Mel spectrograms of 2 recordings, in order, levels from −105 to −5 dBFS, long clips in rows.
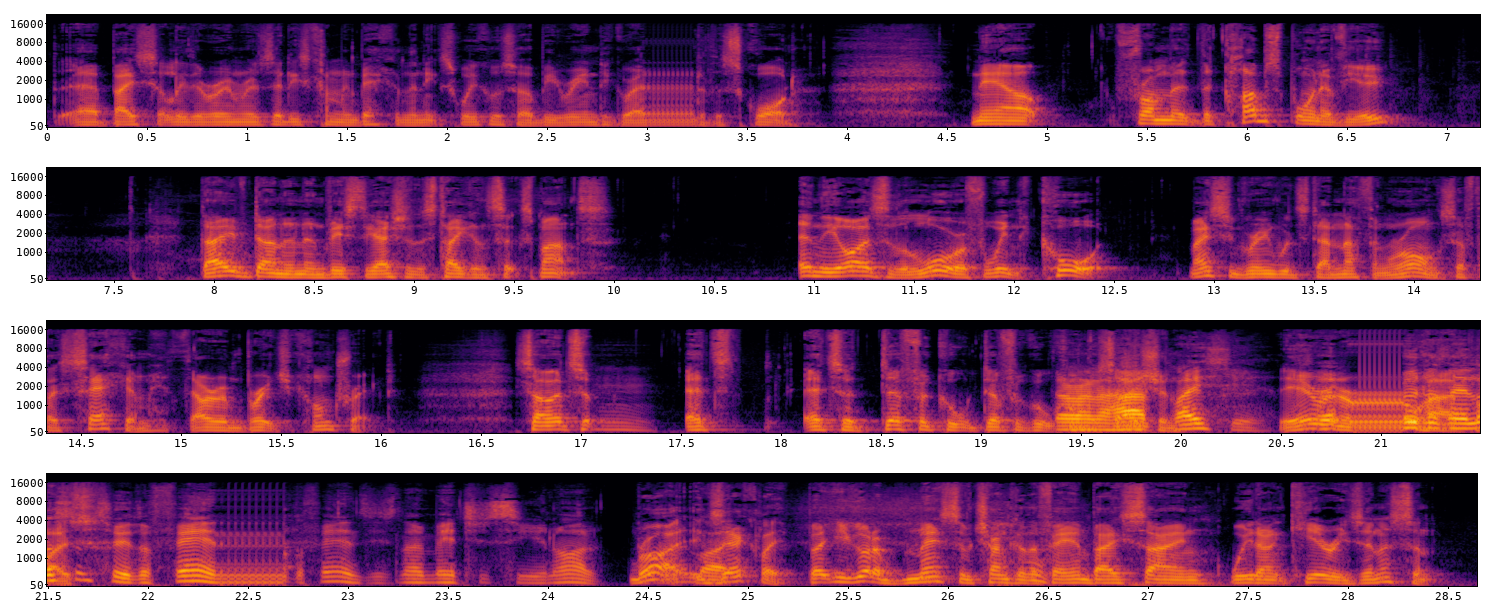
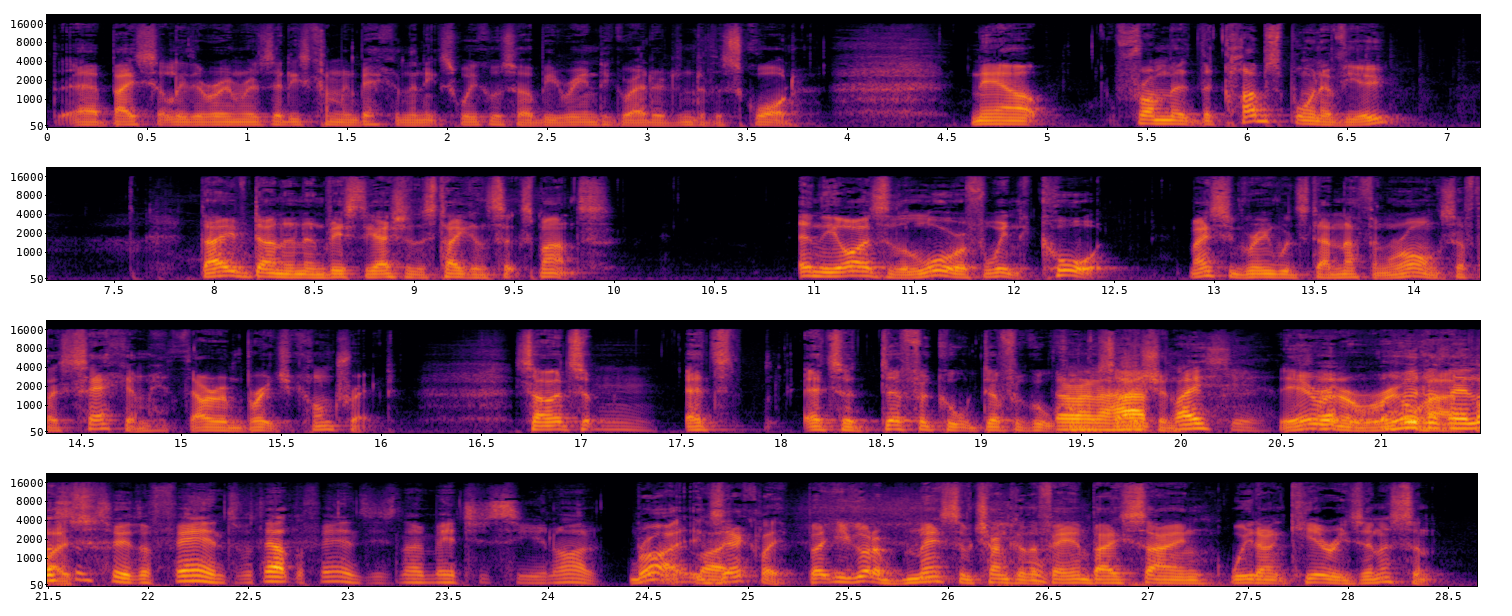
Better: second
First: audio freezing; at 3 s, at 21 s and at 22 s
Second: none

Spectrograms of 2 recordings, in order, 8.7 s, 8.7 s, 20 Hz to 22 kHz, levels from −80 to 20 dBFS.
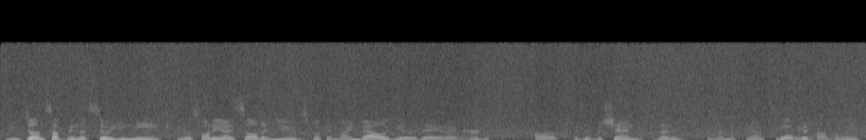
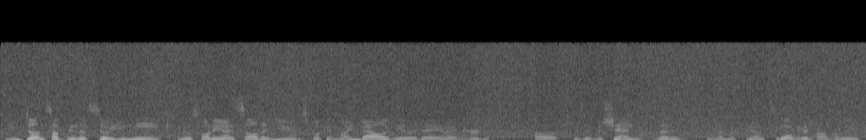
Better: neither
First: hiss; loud; throughout; 5 dB below the speech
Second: hiss; loud; throughout; 5 dB below the speech

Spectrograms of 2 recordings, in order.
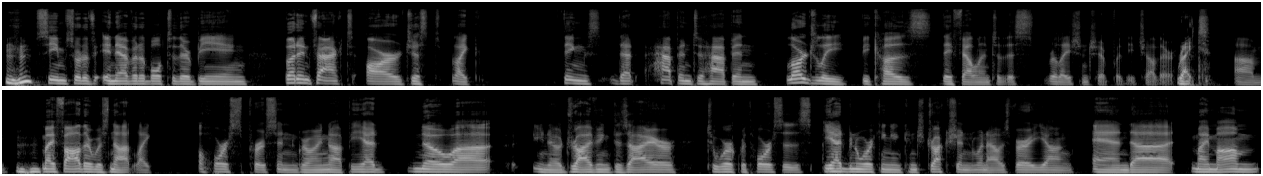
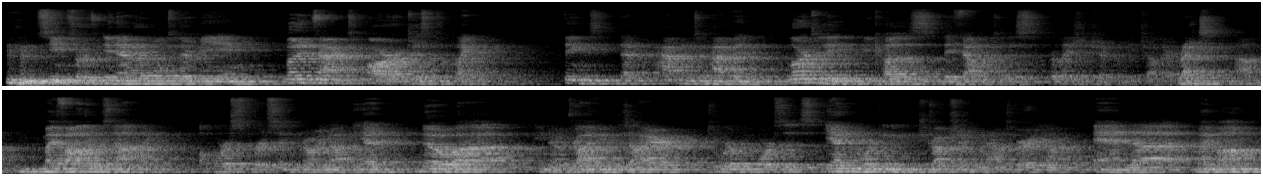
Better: first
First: none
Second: room echo; strong; dies away in 1.6 s // off-mic speech; far

